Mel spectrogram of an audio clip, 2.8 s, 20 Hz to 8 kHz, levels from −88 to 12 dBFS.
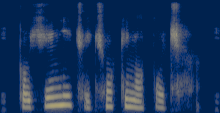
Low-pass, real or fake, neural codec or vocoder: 7.2 kHz; fake; codec, 24 kHz, 0.9 kbps, WavTokenizer, medium music audio release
